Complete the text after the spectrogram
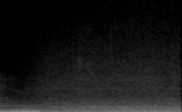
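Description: wind and waves

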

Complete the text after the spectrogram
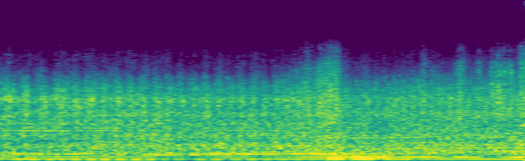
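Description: aircraft engine

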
